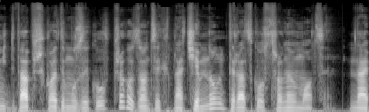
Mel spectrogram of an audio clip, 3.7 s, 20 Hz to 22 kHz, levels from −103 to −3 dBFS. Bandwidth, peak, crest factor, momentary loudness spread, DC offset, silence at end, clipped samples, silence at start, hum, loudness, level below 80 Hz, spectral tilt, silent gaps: 19 kHz; 0 dBFS; 22 dB; 8 LU; under 0.1%; 0 s; under 0.1%; 0 s; none; -23 LUFS; -40 dBFS; -4.5 dB/octave; none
